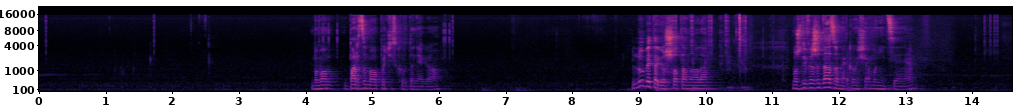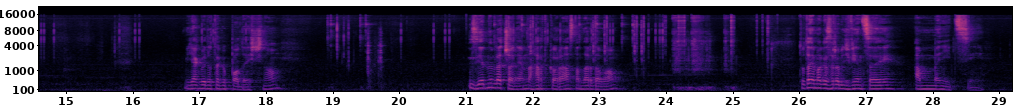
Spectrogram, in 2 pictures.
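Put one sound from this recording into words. Soft menu clicks tick as a cursor moves between items.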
